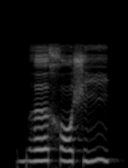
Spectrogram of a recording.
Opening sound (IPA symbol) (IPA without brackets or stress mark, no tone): bʱ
